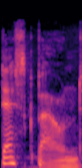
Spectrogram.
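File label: "deskbound", British English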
